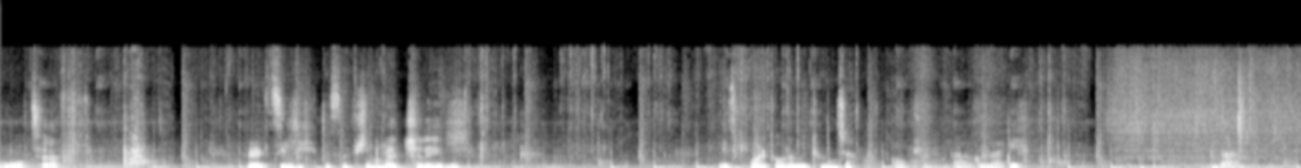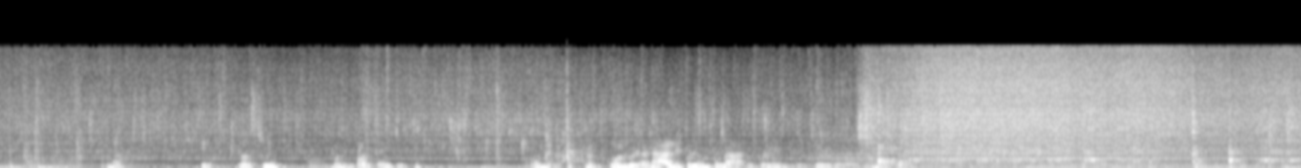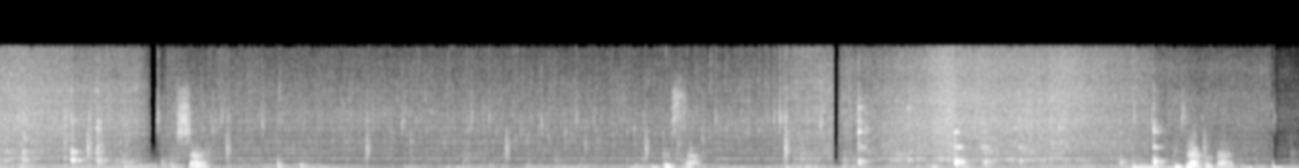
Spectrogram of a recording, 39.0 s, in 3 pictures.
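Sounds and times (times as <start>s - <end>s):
food sizzling in hot oil: 0.3s - 8.4s, 9.1s - 39.0s
spoon stirring and scraping: 0.6s - 1.7s, 34.4s - 36.6s.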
